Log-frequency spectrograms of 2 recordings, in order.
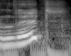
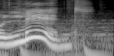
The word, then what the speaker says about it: lyd: Oh, lid. Lid. Lid. So not lead and not lud, but lid.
